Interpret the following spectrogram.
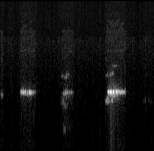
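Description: Near silence, with three faint, brief, high-pitched whistle-like chirps spread across it, the last slightly louder.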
